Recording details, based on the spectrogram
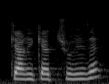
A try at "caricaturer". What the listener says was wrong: T'as juste rallongé le mot. On t'a dit de faire simple. Ne rajoute pas de syllabes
